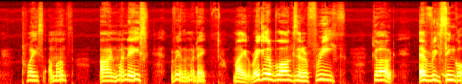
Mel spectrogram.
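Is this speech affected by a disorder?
Yes: cerebral palsy.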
